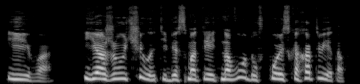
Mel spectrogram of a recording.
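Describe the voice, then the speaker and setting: A woman's voice: on the high side, lively intonation, fairly quick, no echo. Woman reading a stern lecturing witch aunt. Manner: lecturing, dry.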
